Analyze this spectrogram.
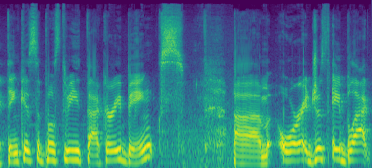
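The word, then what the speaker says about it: Thackery: So, and also, who else thought that his name was Zachary? And then Winifred was just mispronouncing it, saying Thackeray, like, you know, what hast thou done with my son Thackeray? And she's like, Thackeray, And I thought she just had a lisp or something, and she was trying to say Zachary.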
